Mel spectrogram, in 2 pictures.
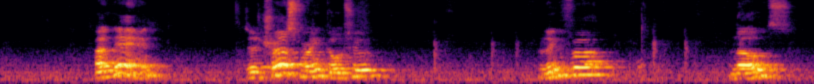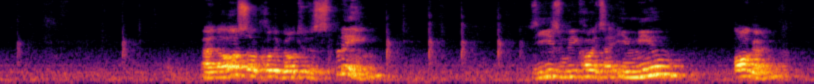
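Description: A man speaks calmly, heard from across a room.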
